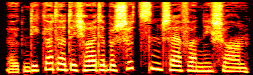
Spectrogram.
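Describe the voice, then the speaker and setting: A woman voicing a hooded male leper lord who taunts in a high, eerie singsong, in an audiobook reading. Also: a little fast, a little mellow, no room sound, clean studio sound, natural voice. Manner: taunting, knowing.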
